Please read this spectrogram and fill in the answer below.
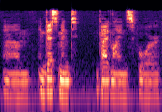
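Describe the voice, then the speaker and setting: A man giving an informal explanatory talk as a project's creator, in a halting, rambling manner. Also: low-pitched, level tone. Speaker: creator presenting his project. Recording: slightly dull, lo-fi recording.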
